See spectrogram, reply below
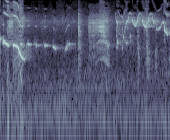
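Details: Bali myna song for tutoring other birds: a loud downslurred whistle and a long steady whistled note, then softer rasping sounds and wavering high warbles.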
